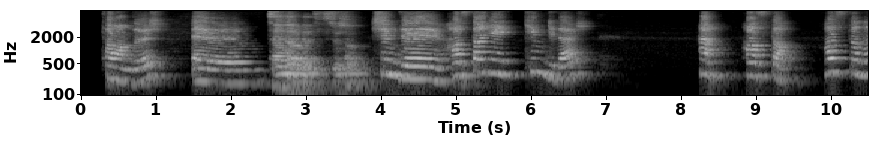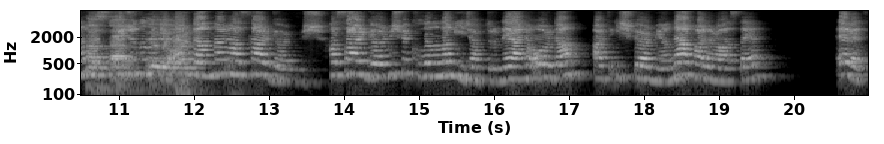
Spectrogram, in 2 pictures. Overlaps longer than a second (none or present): present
